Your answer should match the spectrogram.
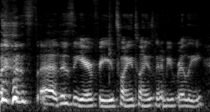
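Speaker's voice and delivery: usual speaking voice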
